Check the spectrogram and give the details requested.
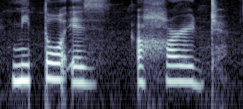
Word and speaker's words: nito: For the pronunciation, it's like nito is a hard E sound, nito.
